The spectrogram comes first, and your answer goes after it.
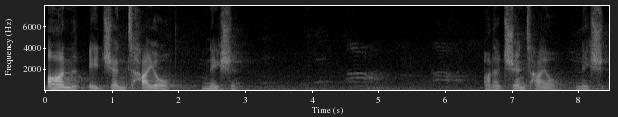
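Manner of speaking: low, soft, with long pauses; hushed appeal. Real, not acted. Preacher asking the congregation why they hold back, hushed. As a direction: let it sink in quietly and low.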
